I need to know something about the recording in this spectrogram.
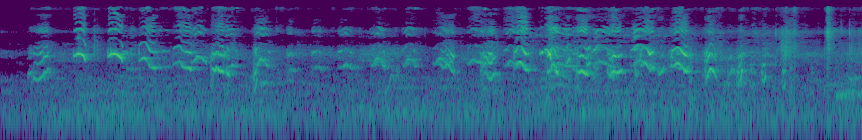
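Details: Female American Bully puppy, one of a litter of six offered for sale, gives a run of high squeaky whines that rise and fall, closely repeated in bursts, with a faint hum in the background.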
